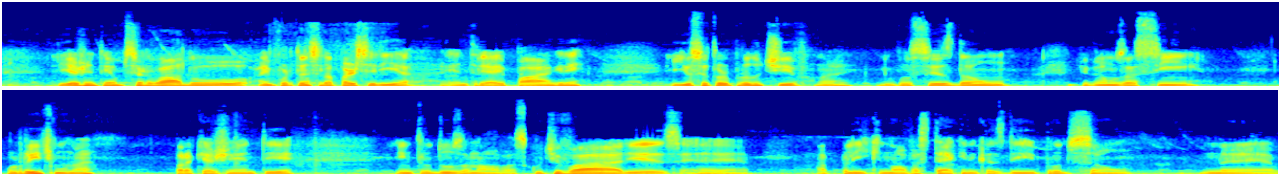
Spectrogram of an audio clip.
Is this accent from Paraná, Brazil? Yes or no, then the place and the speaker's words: no; Caçador, Santa Catarina, Brazil; eu sou de Caçador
